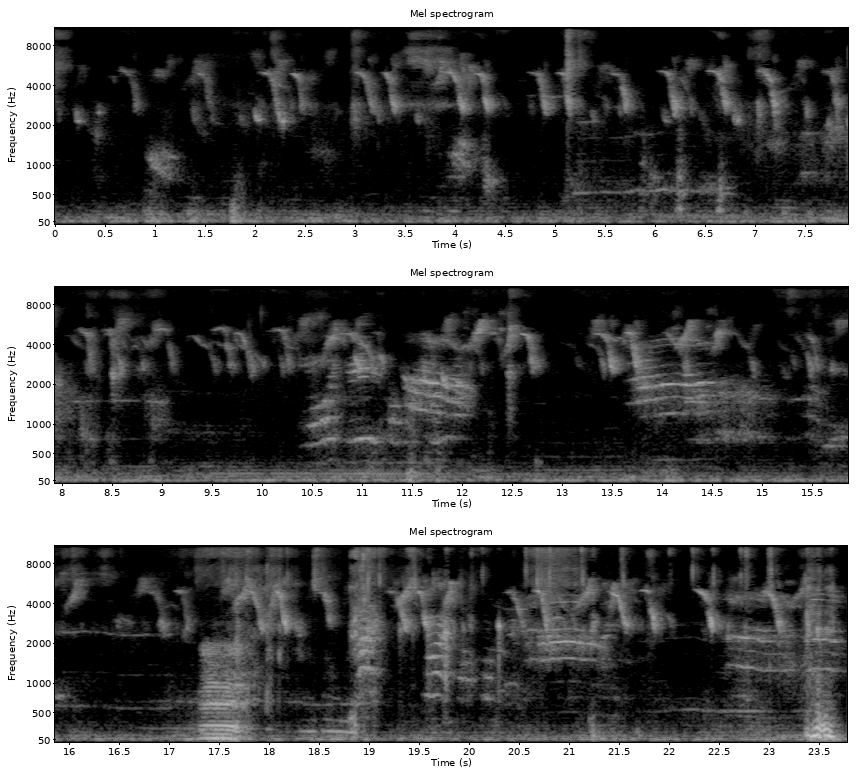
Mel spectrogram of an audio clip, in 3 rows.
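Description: Faint chirping of small birds: many short, high chirps repeating quickly, with a few longer pitched calls. Two louder low thumps come about 17 seconds in and at the very end.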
